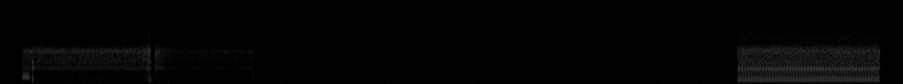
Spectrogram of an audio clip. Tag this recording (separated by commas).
Radio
